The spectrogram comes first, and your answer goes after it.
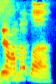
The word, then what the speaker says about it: Kamala: So It's Kamala.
